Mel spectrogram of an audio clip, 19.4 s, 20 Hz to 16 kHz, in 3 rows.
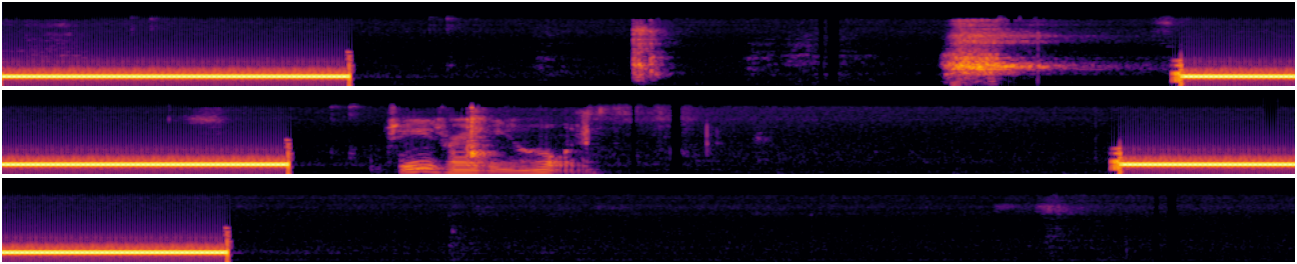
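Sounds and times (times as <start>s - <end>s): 
phone ringback tone during outgoing call: 0.0s - 1.8s, 5.9s - 7.9s, 12.0s - 14.1s
person breathing: 3.7s - 5.9s
person sighing: 4.7s - 5.8s
speech: 8.4s - 9.6s.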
